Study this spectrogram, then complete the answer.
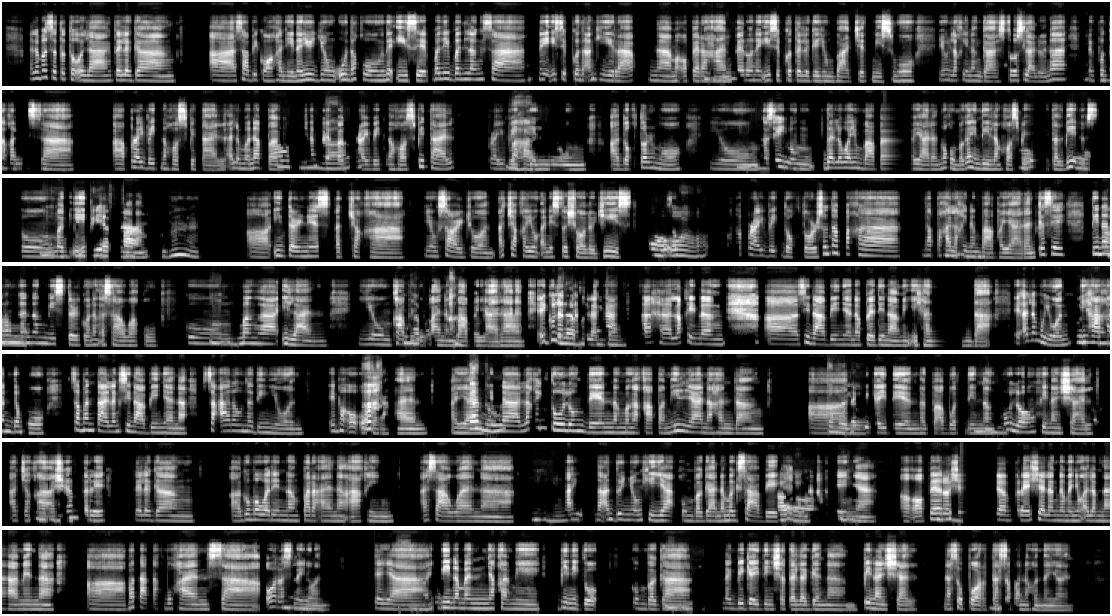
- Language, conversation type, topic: Filipino, podcast, Ano ang pinakamalaking hamon na nalampasan mo?
- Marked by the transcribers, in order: other background noise; static; distorted speech; unintelligible speech; unintelligible speech; tapping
